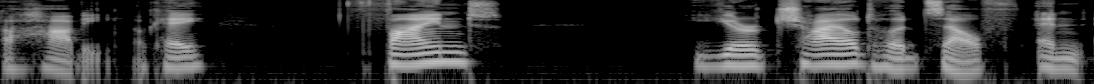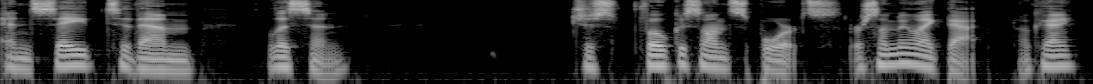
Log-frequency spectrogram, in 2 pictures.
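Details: Adult man, real stuttering in spontaneous speech, repeating a word many times.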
